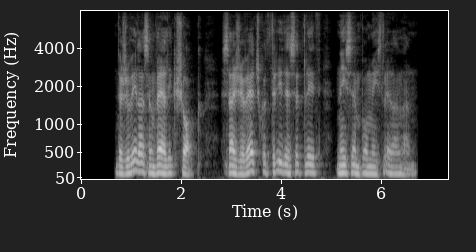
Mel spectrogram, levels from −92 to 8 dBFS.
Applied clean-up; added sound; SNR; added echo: none; none; none; none.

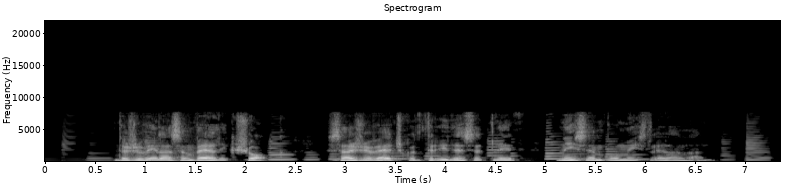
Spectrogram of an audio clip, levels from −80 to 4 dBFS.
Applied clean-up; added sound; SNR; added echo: classical method spectral subtraction.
